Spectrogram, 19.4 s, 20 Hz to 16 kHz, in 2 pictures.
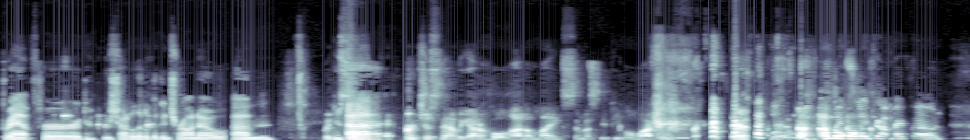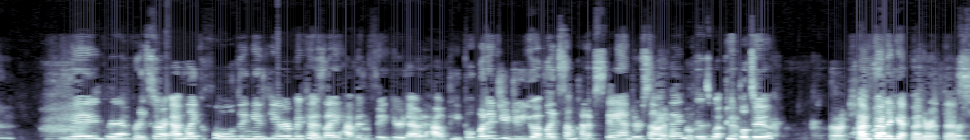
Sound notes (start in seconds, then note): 6.5 laughing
